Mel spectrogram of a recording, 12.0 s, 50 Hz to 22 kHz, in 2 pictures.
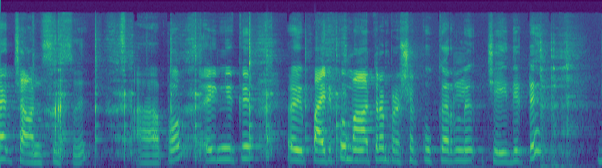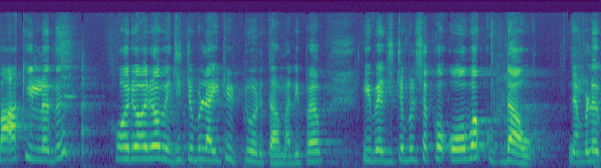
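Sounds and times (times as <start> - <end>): wooden spatula scraping metal pot: 0.0 - 7.1.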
